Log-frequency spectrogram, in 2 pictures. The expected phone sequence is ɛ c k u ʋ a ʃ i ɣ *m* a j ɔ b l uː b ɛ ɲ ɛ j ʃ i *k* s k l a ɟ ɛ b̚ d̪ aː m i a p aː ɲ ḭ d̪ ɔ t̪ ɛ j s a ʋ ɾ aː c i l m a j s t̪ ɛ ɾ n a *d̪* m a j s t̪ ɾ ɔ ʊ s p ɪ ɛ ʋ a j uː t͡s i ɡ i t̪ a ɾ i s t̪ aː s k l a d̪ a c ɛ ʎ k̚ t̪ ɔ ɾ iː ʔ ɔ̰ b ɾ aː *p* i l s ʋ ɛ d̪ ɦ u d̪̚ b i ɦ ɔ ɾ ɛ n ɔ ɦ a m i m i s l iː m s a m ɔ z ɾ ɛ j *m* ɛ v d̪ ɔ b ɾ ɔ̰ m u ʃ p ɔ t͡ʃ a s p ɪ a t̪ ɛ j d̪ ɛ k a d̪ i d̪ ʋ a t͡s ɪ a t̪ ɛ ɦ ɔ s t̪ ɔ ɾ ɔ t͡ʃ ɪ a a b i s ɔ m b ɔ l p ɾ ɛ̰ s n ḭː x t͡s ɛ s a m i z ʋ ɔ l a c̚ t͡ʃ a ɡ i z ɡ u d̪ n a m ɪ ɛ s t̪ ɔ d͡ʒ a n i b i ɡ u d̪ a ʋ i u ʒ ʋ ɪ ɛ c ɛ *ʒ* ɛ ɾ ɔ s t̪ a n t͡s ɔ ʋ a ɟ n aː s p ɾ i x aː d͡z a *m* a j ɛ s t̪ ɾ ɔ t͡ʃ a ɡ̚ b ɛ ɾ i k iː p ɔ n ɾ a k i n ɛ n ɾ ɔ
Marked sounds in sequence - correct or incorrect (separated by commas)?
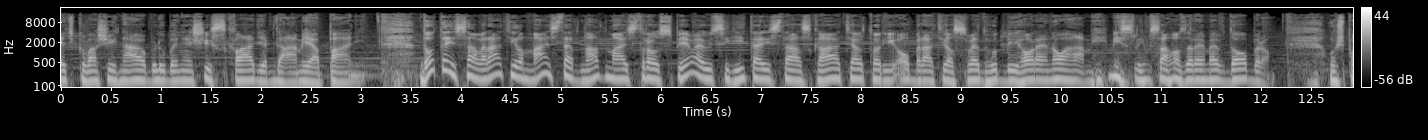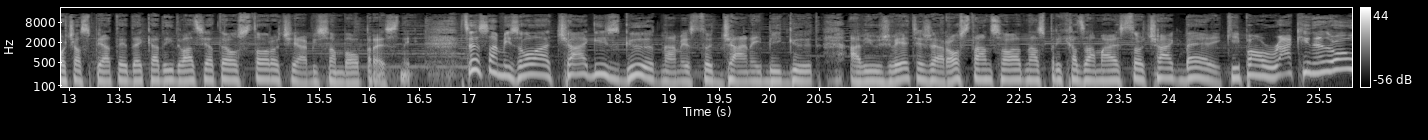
incorrect, incorrect, correct, incorrect, correct, correct, correct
